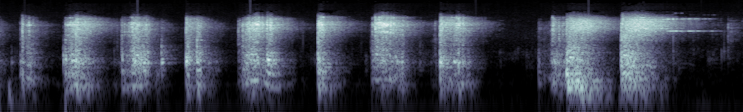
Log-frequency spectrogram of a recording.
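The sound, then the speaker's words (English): A chair that someone is sitting in scrapes and bumps across a hard floor in about eight short, loud jerks, followed by a heavier crash with a bright, ringing shatter as a drinking glass is knocked off a table onto the floor and breaks. “I'll squirm my chair over there and knock the glass on the floor to break it.”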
